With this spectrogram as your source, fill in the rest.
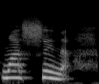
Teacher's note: İkinci heca, ş hecasına düşür də, düzdür? Maşina.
